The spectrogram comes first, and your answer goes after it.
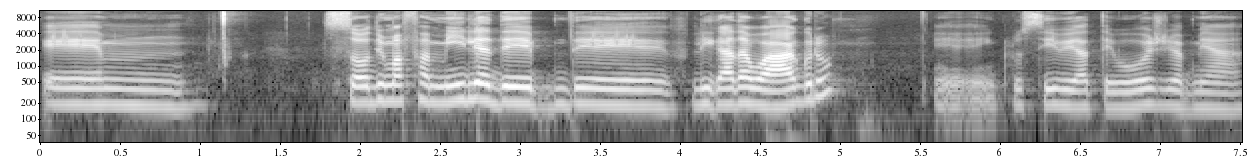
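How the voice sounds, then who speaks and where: A woman with a Uruguayan accent, a medium pitch, a very slow pace, and fairly even intonation. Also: big swings in loudness. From Uruguay, south (Soriano, near Colonia). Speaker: intellectual property specialist. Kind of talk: interview.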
